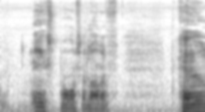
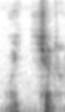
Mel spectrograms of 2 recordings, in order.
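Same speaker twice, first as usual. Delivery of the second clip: usual speaking voice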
